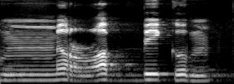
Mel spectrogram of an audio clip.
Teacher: را کے اوپر زبر ہے اس لیے پر کر کے پڑھنا ہے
